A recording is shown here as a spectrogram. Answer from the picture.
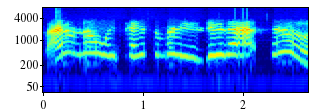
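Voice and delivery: high, entitled whine; imitated pampered wife. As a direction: sniff it like a spoiled rich wife. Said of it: "entitled wife again".

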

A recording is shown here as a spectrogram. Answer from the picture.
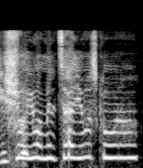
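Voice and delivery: a mock-innocent you sure; warning his therapist, high and teasing. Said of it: "I said".

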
